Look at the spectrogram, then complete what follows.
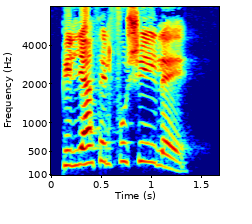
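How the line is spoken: Shouting. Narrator (Italian): gridò uno

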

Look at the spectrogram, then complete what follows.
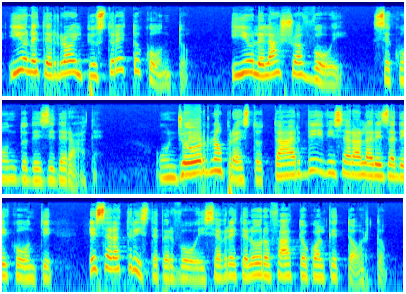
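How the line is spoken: Thundering voice. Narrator (Italian): disse con voce tonante

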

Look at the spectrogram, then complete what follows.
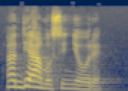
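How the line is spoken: Enthusiastic exclamation. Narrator (Italian): esclamò egli con trasporto

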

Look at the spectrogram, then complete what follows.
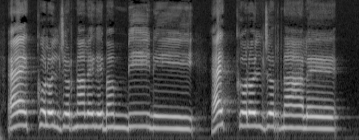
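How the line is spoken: Shouting. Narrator (Italian): gridava

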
